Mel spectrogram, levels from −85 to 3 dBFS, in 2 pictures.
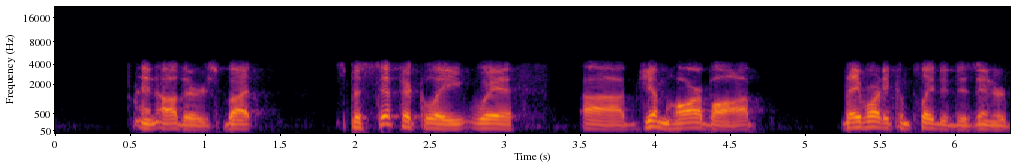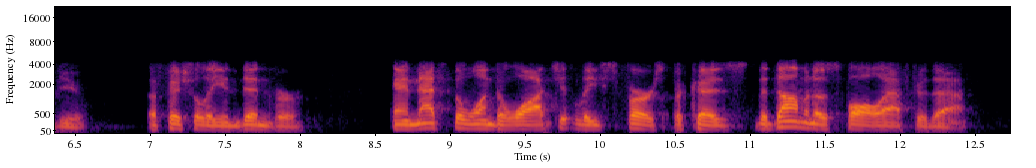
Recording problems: garbled, watery; badly; nothing above 4 kHz

